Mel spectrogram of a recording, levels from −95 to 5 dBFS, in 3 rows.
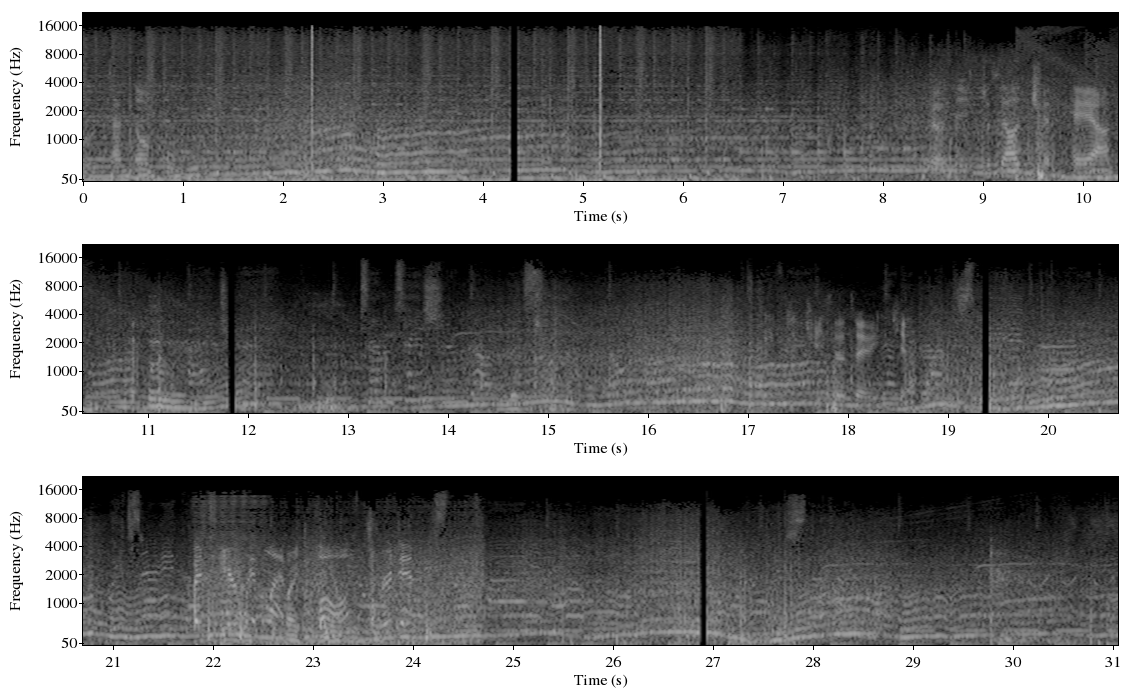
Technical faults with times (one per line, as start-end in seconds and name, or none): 2.29 uninitialised buffer
5.17 uninitialised buffer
